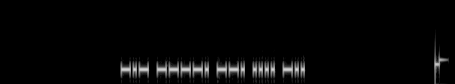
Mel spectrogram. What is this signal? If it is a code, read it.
Morse code, heard as a keyed tone, about 40 wpm, 700 Hz. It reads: K9GHD
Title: USA Call Signs - 5 Characters - 6x Character Spacing - 40wpm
